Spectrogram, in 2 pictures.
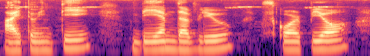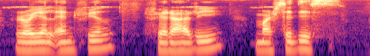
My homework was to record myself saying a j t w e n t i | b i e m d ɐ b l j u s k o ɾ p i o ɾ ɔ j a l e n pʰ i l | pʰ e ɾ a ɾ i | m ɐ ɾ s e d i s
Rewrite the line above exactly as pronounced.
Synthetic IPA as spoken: a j t w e n t i | b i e m d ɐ b l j u s k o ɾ p i o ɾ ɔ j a l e n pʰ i l | pʰ e ɾ a ɾ i | m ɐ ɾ s e d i s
